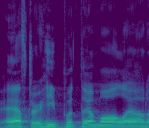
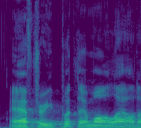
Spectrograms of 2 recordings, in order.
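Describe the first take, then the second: First: Said in the usual way. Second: Emphatic. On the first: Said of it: "I love it". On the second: Shown as a demonstration. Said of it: "I love that".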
